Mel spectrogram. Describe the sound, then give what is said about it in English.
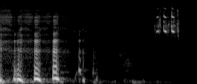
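A crickets sound effect: three low, buzzy tonal bursts give way to a short, high-pitched cricket chirp of three rapid pulses near the end, fairly soft, with no talking. “Do you have a crickets noise that you can play for me?”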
